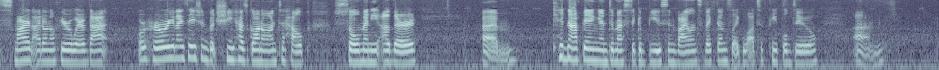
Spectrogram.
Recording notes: Apologies for background noise.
